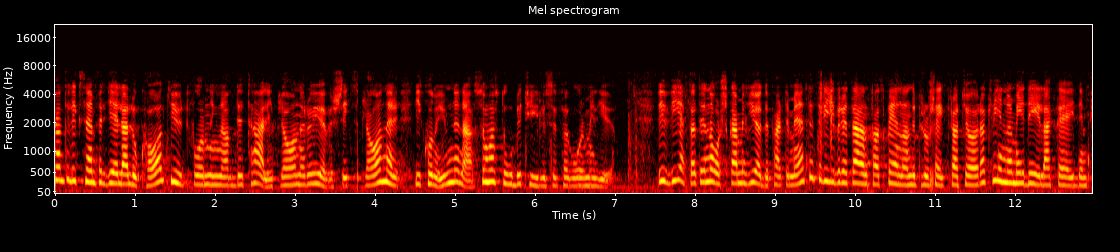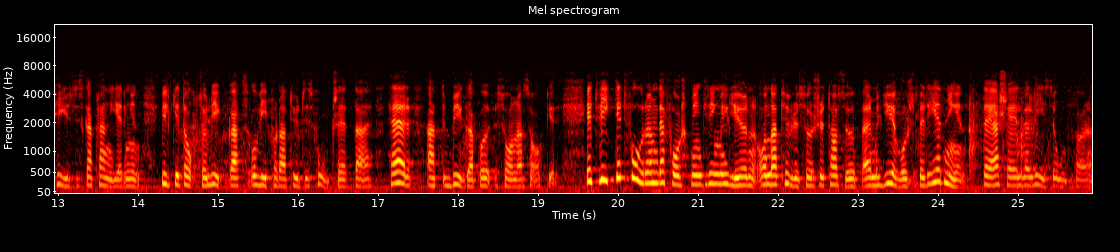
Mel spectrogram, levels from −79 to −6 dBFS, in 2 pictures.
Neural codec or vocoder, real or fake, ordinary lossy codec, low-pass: codec, 16 kHz, 8 kbps, FreqCodec, larger model; fake; none; 7.2 kHz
